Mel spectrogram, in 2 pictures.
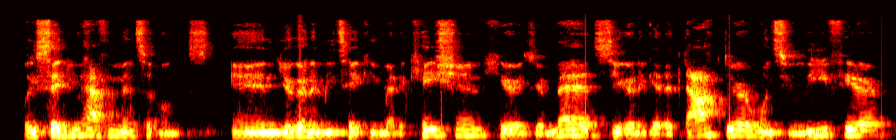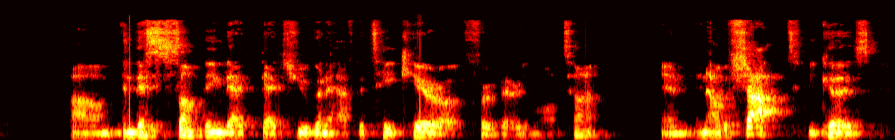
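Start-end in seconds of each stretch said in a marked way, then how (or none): none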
